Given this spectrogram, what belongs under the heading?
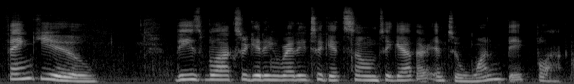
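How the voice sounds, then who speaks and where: A woman's voice: medium pitch, normal speed, vocal fry, a little mellow, a little hiss or hum. A woman teaching quilting in a casual live tutorial, chatty and reassuring as she thinks aloud while working. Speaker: quilting instructor.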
